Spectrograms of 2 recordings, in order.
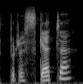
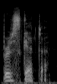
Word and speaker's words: bruschetta: pronounced Brunelleschi this SCH the CH before an i in Italian makes a k sound so it's bruschetta just fun fact it's pronounced bruschetta not bruschetta okay both of the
